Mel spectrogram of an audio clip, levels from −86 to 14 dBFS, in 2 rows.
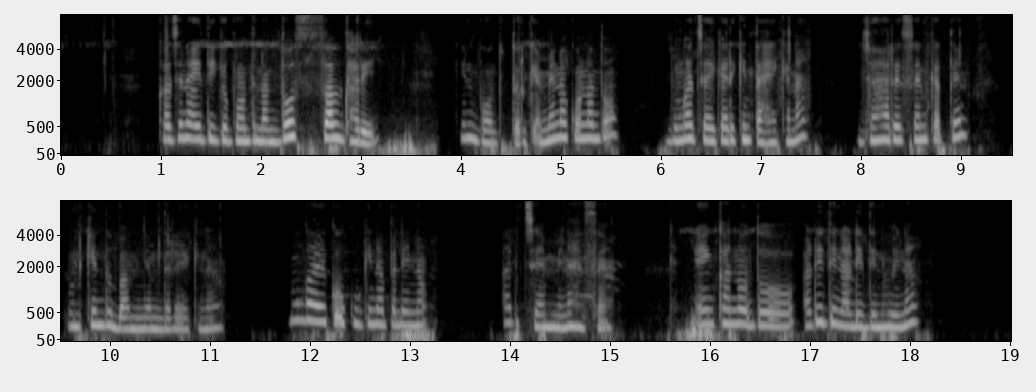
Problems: background sounds at intervals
